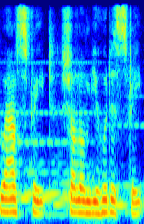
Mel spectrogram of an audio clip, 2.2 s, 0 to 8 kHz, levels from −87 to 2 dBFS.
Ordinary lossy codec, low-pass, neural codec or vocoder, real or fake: AAC, 32 kbps; 7.2 kHz; none; real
